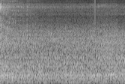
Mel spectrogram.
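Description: Steady engine and road noise of a moving vehicle, heard from inside its cabin: an even drone with no change in pace.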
